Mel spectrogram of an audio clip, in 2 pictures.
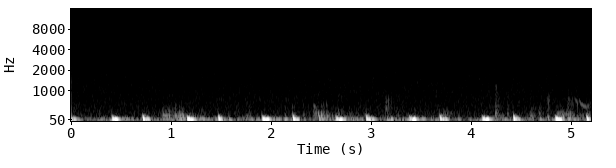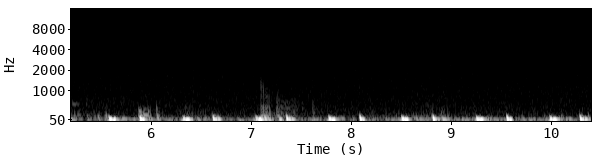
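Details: Morning heartbeat with empty-stomach gurgles: steady low double thumps at about 80 beats a minute, faint bowel gurgling between beats; normal heart sounds.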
